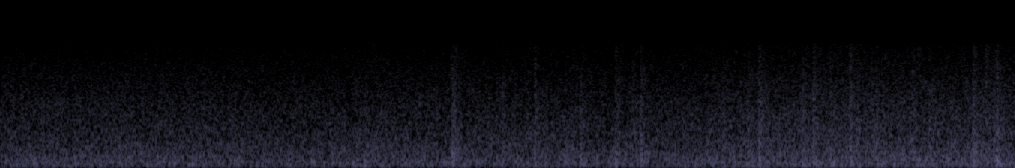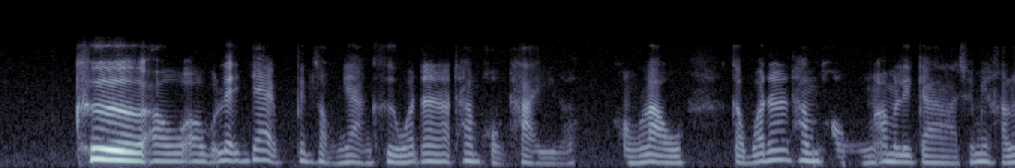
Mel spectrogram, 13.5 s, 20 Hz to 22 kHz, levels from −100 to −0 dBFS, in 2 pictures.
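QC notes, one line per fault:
No faults found in the speech. The call path leaves nothing above 8 kHz, room noise sits in the background, and the level shifts around 2 s and 7.5 s come from the talker moving relative to the microphone.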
